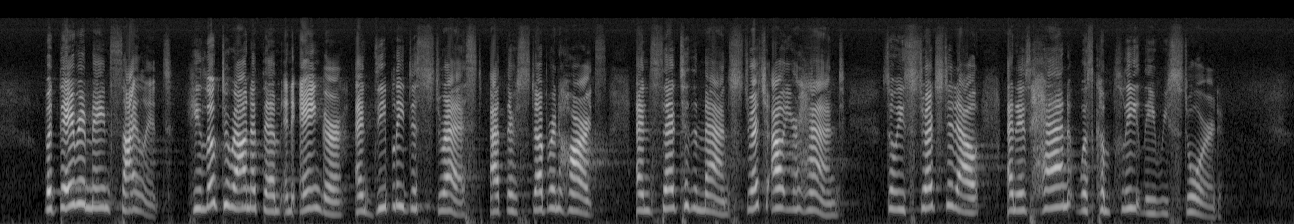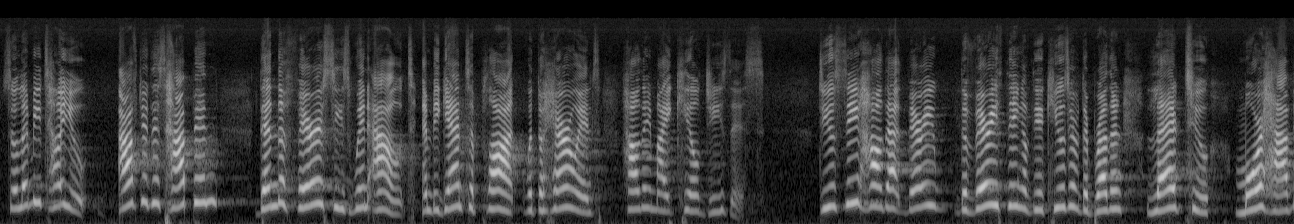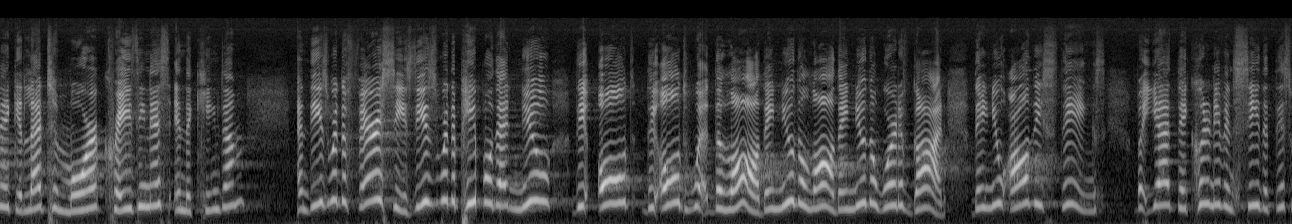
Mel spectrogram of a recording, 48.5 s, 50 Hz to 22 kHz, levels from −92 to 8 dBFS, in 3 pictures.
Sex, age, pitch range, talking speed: female, 30-49, 295-370 Hz, 160 wpm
